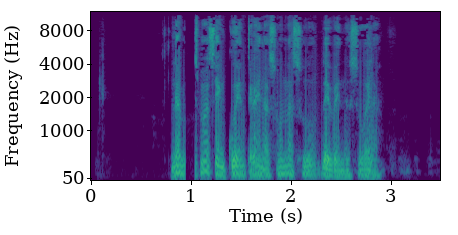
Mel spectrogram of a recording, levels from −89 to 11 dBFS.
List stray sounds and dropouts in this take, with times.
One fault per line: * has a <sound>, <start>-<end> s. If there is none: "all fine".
* has a dropout, 0.9-1.0 s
